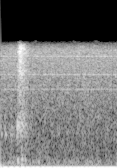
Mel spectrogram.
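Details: A single short, sharp nasal burst from a dog, a sneeze, over low room rumble.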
